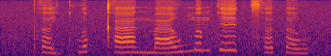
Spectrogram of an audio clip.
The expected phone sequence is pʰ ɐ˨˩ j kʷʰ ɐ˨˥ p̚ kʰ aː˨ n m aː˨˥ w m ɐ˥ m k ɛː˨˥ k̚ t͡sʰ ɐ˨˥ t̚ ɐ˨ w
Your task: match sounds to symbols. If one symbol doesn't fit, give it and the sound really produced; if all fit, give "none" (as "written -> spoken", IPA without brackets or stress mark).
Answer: ɛː˨˥ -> ɛː˥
